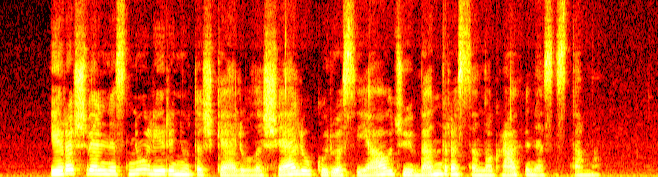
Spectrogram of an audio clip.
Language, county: Lithuanian, Marijampolė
